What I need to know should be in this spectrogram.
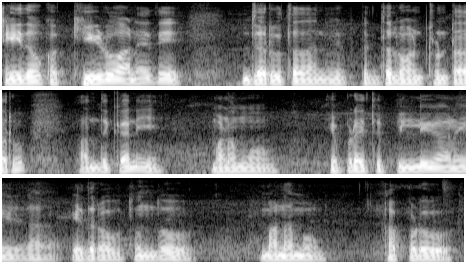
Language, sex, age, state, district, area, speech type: Telugu, male, 18-30, Telangana, Nalgonda, urban, spontaneous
